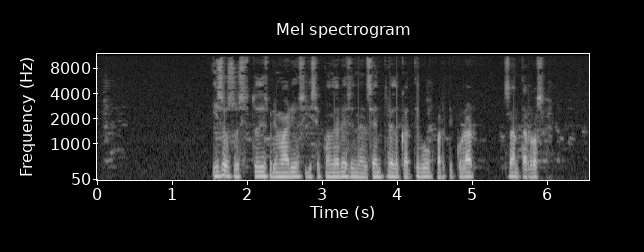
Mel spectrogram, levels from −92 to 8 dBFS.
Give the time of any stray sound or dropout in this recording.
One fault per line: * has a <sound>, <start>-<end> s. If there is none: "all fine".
all fine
